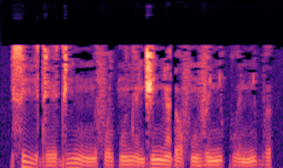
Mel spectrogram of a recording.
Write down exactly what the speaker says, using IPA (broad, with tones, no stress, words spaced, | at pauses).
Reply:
siː˦˨deː˨ diː˦ ŋə˨ŋə˨fo˧lpũ˨˦ dɛ̃˨d͡ʒɨ˦ɲã˧ ɗɔ˨fũ˨ve˧ ɲe˧kʷeː˨nɲɨ˦ bə˦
